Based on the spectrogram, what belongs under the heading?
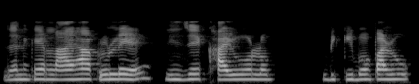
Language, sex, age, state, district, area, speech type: Assamese, female, 60+, Assam, Dibrugarh, rural, spontaneous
